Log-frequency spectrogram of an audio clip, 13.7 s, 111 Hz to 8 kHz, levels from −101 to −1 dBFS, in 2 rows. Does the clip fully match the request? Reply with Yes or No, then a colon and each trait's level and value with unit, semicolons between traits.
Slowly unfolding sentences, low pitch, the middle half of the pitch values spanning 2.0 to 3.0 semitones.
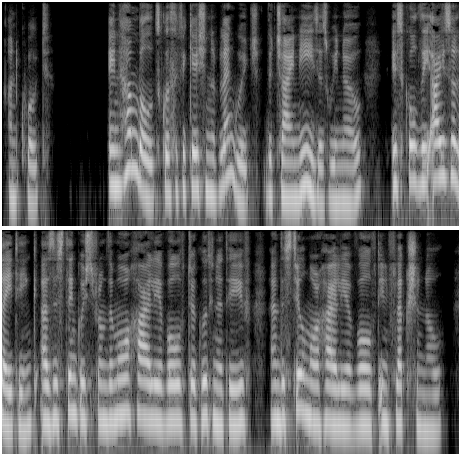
No: slow, 130 wpm; high, 205 Hz; average, 2.7 semitones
